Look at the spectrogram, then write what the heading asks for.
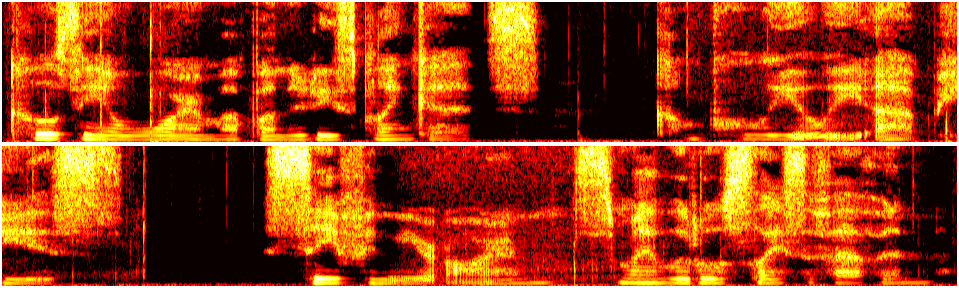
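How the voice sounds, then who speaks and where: A woman voicing an ancient succubus queen in an intimate ASMR roleplay, tender, regal and teasing, with a breathy, husky, often whispering voice. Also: medium pitch, little pitch movement, slight background noise, rough recording. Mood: peaceful, loving. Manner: slow, affectionate, softly teasing.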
